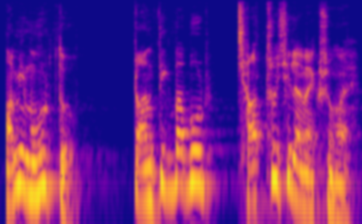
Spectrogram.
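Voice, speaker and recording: Earnest journalist, husky, slightly high voice, lively intonation, courteous but persistent, audio drama. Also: male voice, brisk, exaggerated voice. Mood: polite, reflective. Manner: polite, probing, musing to himself. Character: earnest, persistent male journalist probing his old teacher's death. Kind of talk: Bengali audio drama acting.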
